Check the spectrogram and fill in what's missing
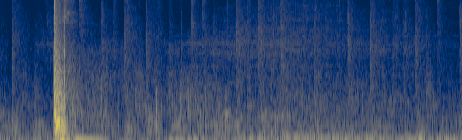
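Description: A single loud rifle shot fired at extreme long range, a sharp crack followed by a brief rolling echo, with people talking quietly around it.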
